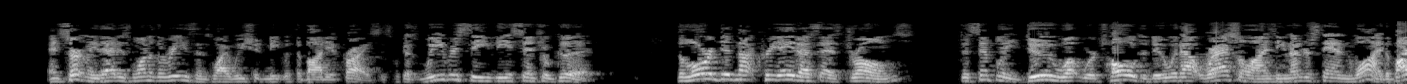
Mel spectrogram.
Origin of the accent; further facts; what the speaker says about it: Denver, Colorado, United States; I'm from Denver. We've won two Super Bowls in a row.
